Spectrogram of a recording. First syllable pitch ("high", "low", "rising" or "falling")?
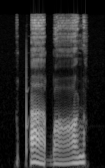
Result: falling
